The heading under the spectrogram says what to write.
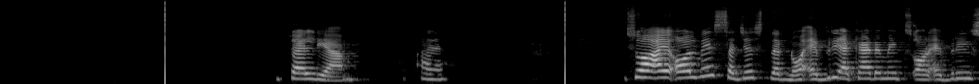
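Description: At 1.65 s and again at 5.65 s a sharp, loud snap cuts through the speech: a file header played as audio, where header bytes from joined pieces were decoded as samples. The exact 4.0 s spacing, regardless of the speech, separates it from random dropout clicks.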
